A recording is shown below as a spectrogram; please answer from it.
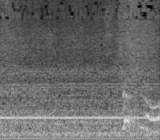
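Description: Electric food grinder (mincer) running steadily with a constant whine and low hum while grinding pears, apples and radish.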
